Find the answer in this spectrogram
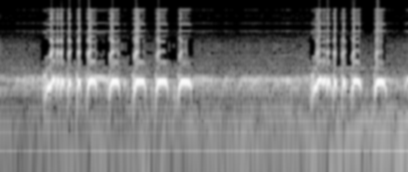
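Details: Zebra dove of local wild stock gives WER-KE-TE-PEK style song: a loud run of about seven quick, rounded coo notes, a short pause with a faint hum, then a second run of rapid bubbling coos.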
